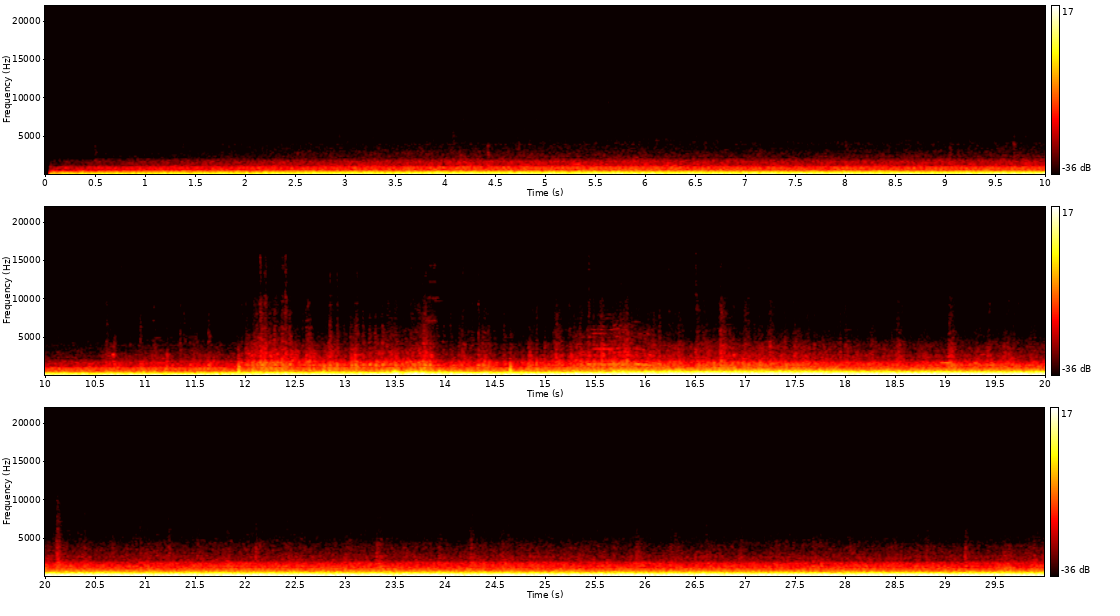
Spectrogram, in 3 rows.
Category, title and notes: Sound effects > Vehicles
Commercial Jet Landing - Interior
Interior sound of a Southwest Airlines Boeing 737 commercial jet landing in Tulsa, OK.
